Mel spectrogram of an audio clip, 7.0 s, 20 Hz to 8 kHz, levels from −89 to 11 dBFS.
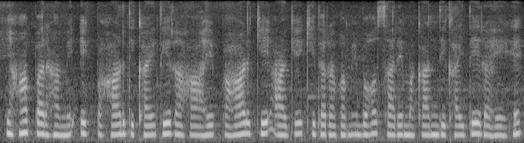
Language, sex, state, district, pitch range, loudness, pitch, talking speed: Hindi, female, Bihar, Bhagalpur, 195-220 Hz, -17 LUFS, 200 Hz, 190 wpm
